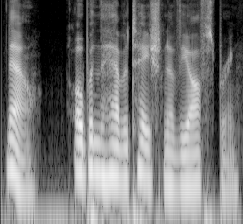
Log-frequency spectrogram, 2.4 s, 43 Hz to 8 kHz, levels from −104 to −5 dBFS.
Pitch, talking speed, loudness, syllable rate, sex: 120 Hz, 170 wpm, -20 LUFS, 6.0 syllables/s, male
